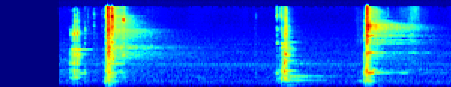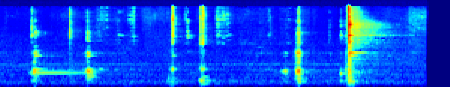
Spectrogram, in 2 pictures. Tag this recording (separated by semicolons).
plug; Charge; car; electric; cover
